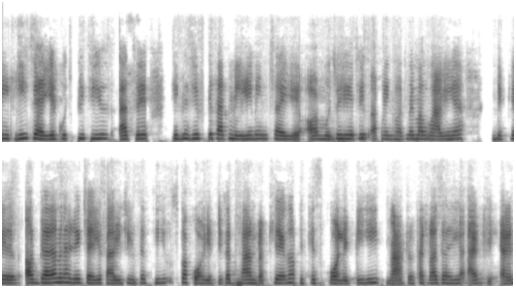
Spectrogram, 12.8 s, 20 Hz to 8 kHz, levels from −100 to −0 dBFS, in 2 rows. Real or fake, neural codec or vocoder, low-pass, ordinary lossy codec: fake; codec, 16 kHz in and 24 kHz out, 0.6 kbps, FireRedTTS-2 codec; 7.2 kHz; Opus, 64 kbps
